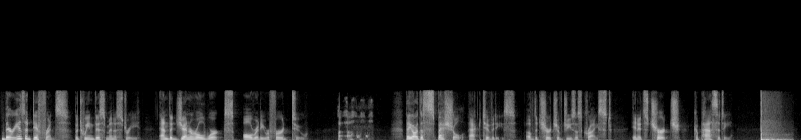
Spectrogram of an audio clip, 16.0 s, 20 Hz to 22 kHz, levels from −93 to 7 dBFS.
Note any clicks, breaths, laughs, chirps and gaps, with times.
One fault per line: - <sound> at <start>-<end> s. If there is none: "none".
- laugh at 6.7-7.5 s
- thud at 15.2-15.9 s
